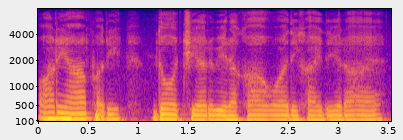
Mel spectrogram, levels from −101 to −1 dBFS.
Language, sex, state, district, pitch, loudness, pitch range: Hindi, male, Jharkhand, Ranchi, 125 Hz, -16 LUFS, 120-135 Hz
